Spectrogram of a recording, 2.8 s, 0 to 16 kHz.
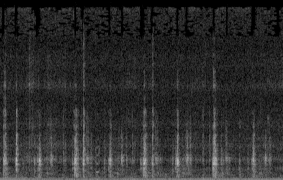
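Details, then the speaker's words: Honda S2000 propeller shaft turned slowly by hand via the wheel gives sharp clicks about three per second from the worn driveshaft, a clicking heard for a long time that has worsened; the shaft is being replaced. "that listen you can hear that clicking sound and that's what I've heard that sound for a while since I've had the car I just thought you know the drive chef's just a little bit of play but it's become so bad now that if I believe it needs to be replaced"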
